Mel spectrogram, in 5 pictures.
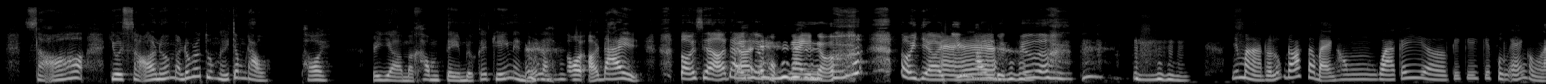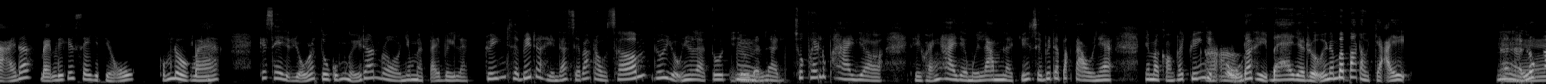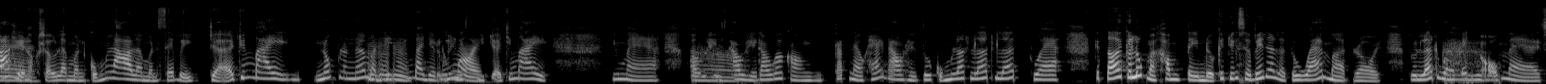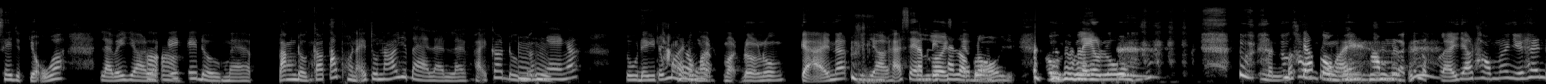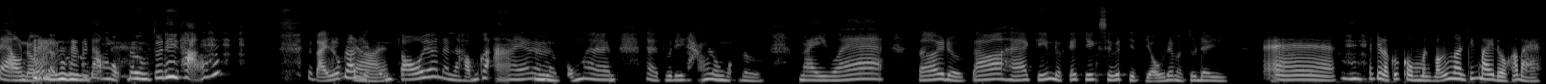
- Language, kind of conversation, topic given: Vietnamese, podcast, Bạn có thể kể về một lần bạn bị lạc nhưng cuối cùng lại vui đến rơi nước mắt không?
- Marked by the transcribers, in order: laugh; laugh; other background noise; laugh; laughing while speaking: "nữa"; laugh; "ví" said as "dú"; tapping; laugh; laugh; laugh; laughing while speaking: "rồi"; laugh; laugh; laugh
